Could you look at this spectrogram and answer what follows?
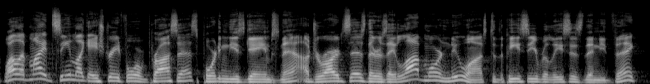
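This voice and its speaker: A man's voice: medium pitch, big pitch swings, fairly quick, fairly bright tone. A man hosting a gaming news show, mixing read-out news with his own off-the-cuff commentary.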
